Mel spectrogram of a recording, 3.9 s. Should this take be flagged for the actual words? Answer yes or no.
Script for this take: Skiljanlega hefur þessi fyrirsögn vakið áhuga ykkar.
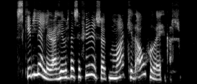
no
